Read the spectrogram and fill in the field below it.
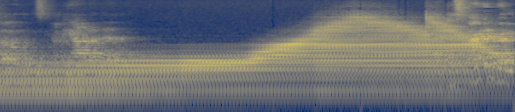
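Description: An old analog synthesizer plays deep, growling, distorted tones, with a sweeping filter that rises and falls under a voice talking.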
